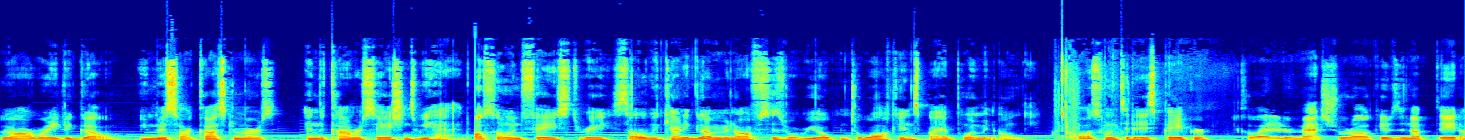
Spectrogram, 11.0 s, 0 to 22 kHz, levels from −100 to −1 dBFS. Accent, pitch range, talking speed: American, 100-125 Hz, 215 wpm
